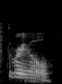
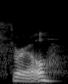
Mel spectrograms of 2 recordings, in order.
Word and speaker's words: Thrayle: So, we're being goofy and it's thrill. It is thrill.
